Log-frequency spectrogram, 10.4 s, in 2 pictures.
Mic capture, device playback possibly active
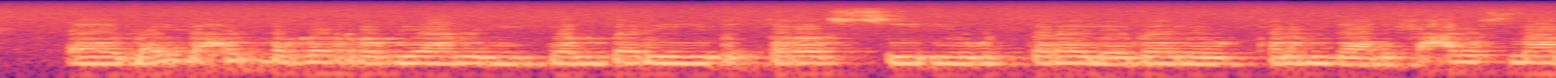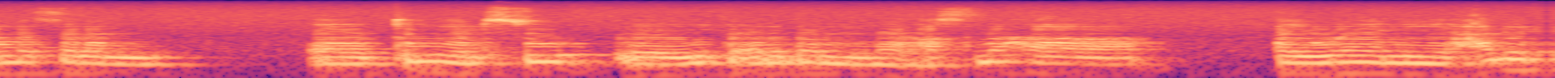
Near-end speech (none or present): none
